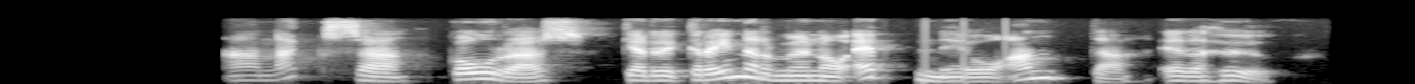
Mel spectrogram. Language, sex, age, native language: Icelandic, female, 40-49, Icelandic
